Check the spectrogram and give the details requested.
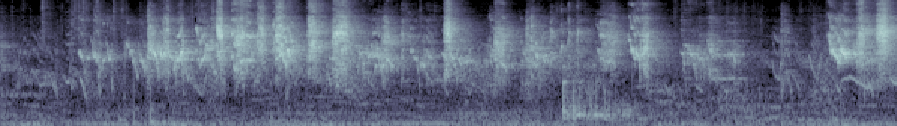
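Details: Quiet start, then budgies break into fast, chattering chirps and squawks, dense and irregular, briefly easing before a final loud burst.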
